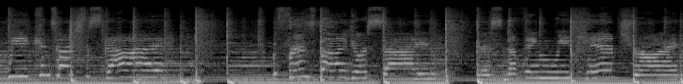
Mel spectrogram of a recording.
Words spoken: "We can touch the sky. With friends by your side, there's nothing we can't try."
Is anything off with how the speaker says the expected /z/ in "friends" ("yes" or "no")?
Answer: no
